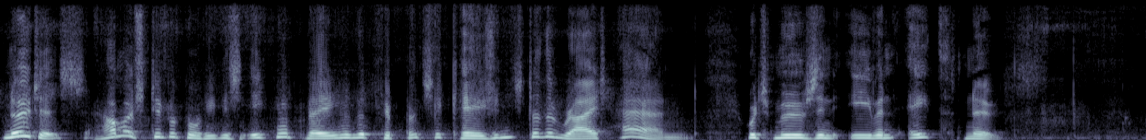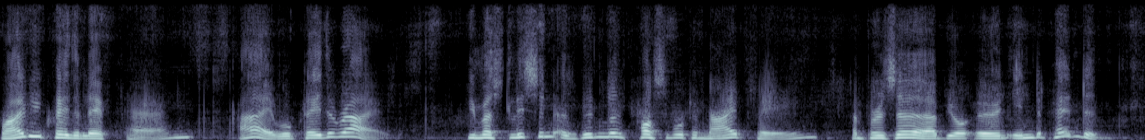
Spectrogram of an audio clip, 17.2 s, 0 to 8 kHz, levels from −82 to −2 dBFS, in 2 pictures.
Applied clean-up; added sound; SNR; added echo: neural separator model SepFormer DNS4.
